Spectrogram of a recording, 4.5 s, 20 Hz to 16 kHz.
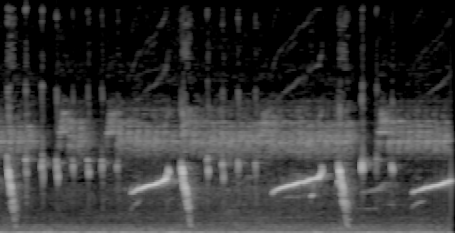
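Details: Young white-rumped shama, six months old, hatched 12 October 2024, still pushing its tail, repeats a clear rising whistle about every one and a half seconds, mixed with sharp high ticks and a thin background chatter.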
